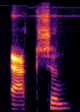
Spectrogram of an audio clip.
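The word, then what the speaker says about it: action: आवाज आएगी बट यहां तो ट नाम की कोई आवाज ही नहीं आ रही। क्यों नहीं आ रही? क्योंकि रूल कहता है कि जब टी आई ओ एन एक साथ आ जाए तो इसका उच्चारण आपको श न शन कर देना है इंग्लिश पढ़ते समय।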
